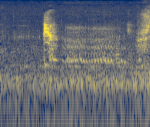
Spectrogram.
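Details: Cat on a mosquito hunt, unable to reach its prey: a sudden bright onset opens a steady, level harmonic meow of about one second, ending with a second brief squeak.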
